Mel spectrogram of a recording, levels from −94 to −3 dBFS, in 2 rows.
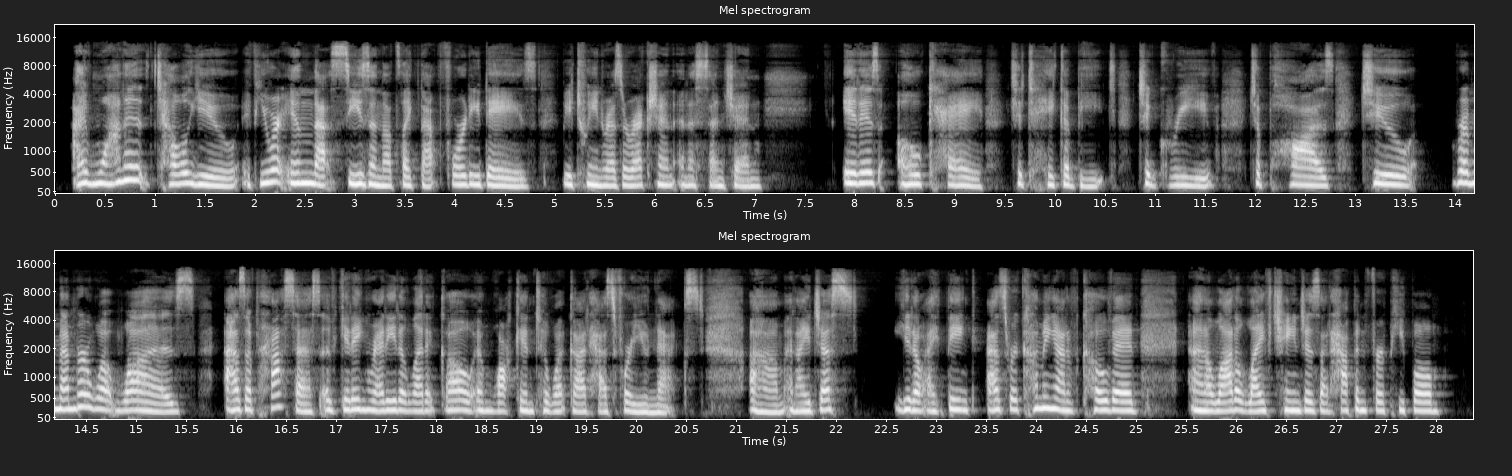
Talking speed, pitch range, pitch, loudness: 165 wpm, 195-230 Hz, 210 Hz, -14 LUFS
